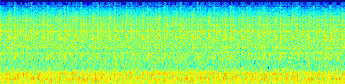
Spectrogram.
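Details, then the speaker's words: Idle heard under the hood of a salvage-auction car that looks thrown together, with an apparent ECU loose at the side. Loud idle with an uneven rattle about two beats a second; source not pinned down; alternator charging. "Under the hood. Sounds a little rattly to me. I don't know. You guys tell me what you think."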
